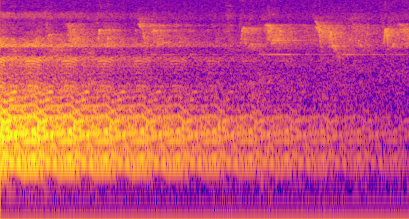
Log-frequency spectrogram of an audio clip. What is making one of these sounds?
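A man chants a long, wavering note through a microphone, which slowly fades away in an echoing hall.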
